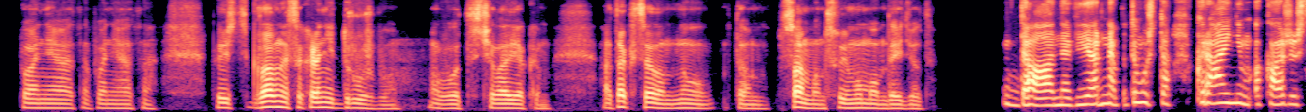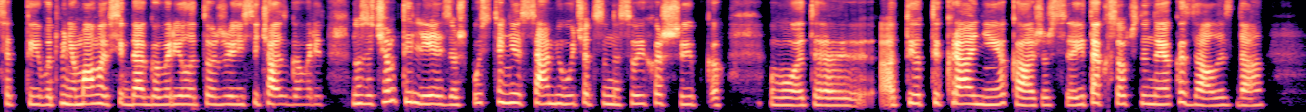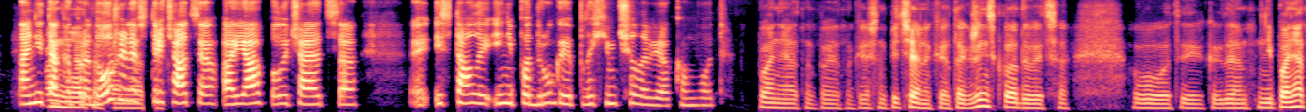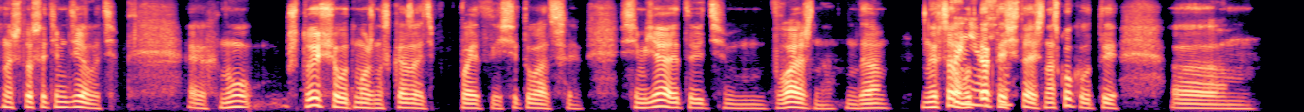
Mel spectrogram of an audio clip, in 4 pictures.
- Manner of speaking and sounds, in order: none
- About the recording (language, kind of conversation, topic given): Russian, podcast, Что делать, когда семейные ожидания расходятся с вашими мечтами?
